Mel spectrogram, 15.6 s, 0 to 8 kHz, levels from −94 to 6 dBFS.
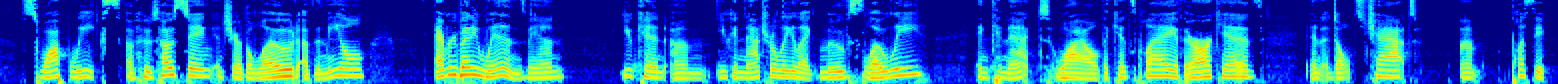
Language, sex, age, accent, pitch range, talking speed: English, female, 30-49, American, 145-190 Hz, 155 wpm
